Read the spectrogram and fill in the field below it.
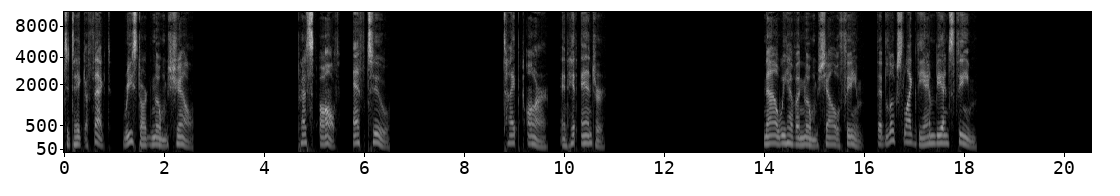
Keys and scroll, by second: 4.2 alt+F2, 8.1 r.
